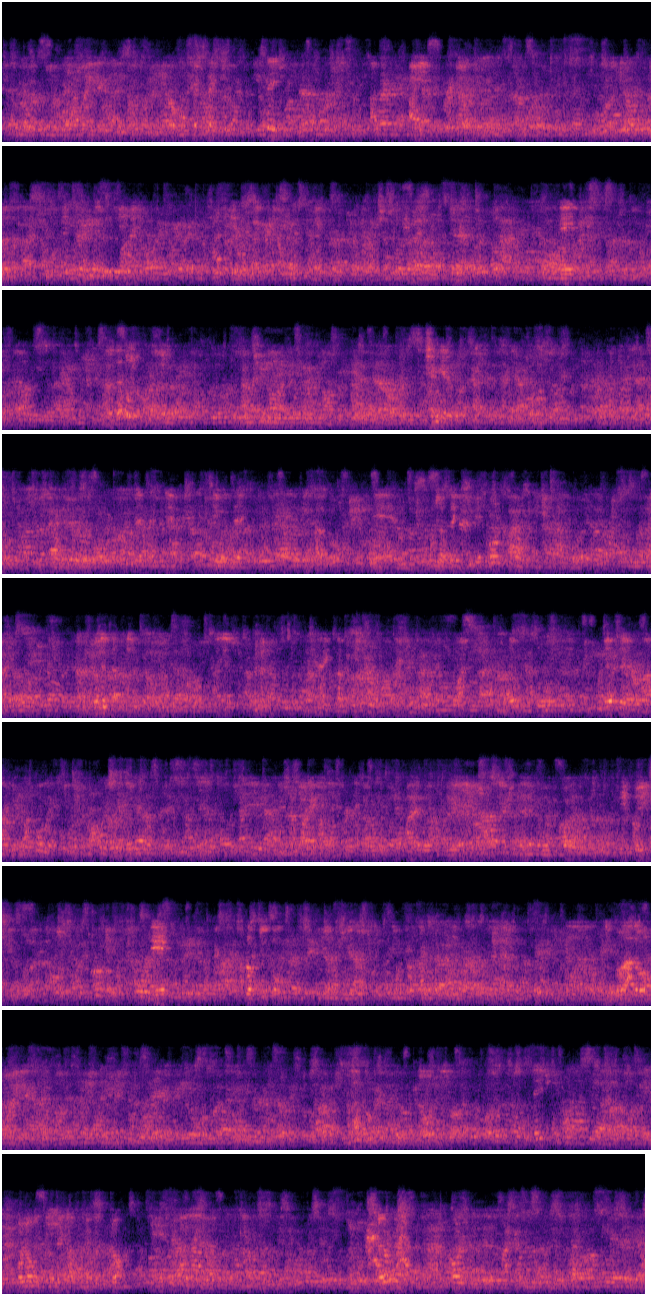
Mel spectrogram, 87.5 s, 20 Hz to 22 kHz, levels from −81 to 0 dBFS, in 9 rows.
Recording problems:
room echo; strong; dies away in 2 s
off-mic speech; far
thin; somewhat; fading below 400 Hz
garbled, watery; slightly; nothing above 7.5 kHz
chatter from many people; very loud; throughout; 6 dB above the speech
dog barking; loud; at 1:23; peak 10 dB above the speech

